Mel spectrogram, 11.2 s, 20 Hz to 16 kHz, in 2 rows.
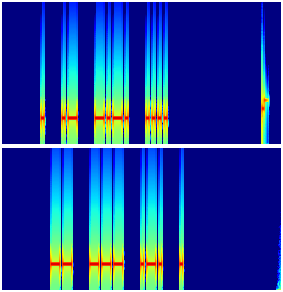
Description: Morse code, heard as a keyed tone, about 20 wpm, spaced as for 14 wpm, 700 Hz. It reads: EACH MORE
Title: 2x Character Spacing - Top 200 Words - 20wpm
